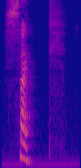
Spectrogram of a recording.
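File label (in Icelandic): "sæll", Icelandic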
